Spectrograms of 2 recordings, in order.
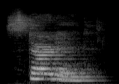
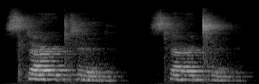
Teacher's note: if I have the verb start, which ends in the sound t, when I add ED to it, that ED will sound like id or ed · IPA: /ɪd/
